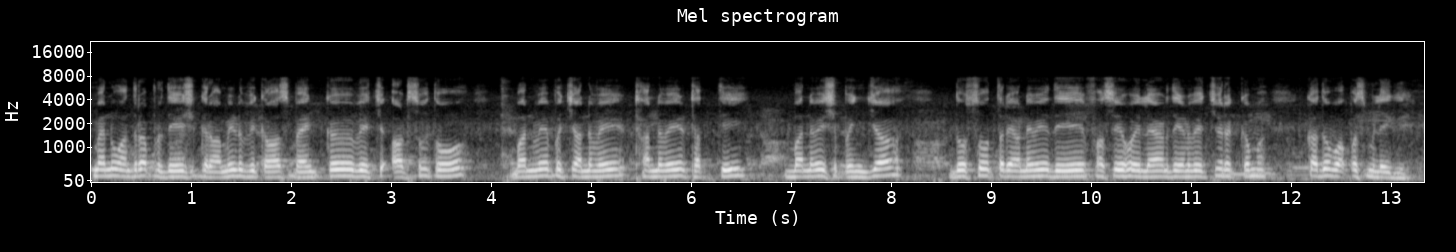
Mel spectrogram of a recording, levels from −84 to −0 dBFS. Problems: continuous background conversations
